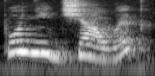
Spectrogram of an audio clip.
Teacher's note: м'який звук Ж а також літера в дуже чітко потрібно вимовляти це слово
